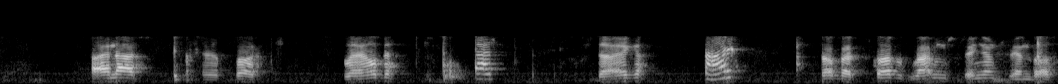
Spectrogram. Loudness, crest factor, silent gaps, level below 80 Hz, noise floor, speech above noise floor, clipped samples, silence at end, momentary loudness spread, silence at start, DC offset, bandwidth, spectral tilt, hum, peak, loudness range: -20 LUFS; 20 dB; none; -68 dBFS; -61 dBFS; 41 dB; under 0.1%; 0.05 s; 18 LU; 0.9 s; under 0.1%; 3.8 kHz; -6.5 dB/octave; none; -2 dBFS; 4 LU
